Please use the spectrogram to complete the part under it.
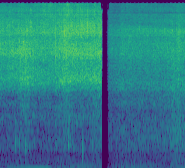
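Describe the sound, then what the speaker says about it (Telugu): Chicken sizzles steadily in a hot pan while being stirred for bagara rice curry, a loud continuous frying hiss with faint stirring scrapes and a brief cut in the middle. "చికెన్ బాగా ఫ్రై అయ్యేదాకా కలుపుకున్నామండి"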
